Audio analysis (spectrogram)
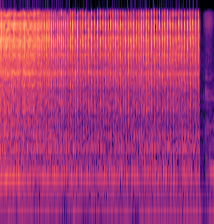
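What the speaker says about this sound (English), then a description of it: "The compressed air from the bottle will push the piston" A small toy piston engine driven by compressed air from a bottle runs with a steady, buzzing chug and fast even pulses, loud and close, before cutting out abruptly near the end.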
